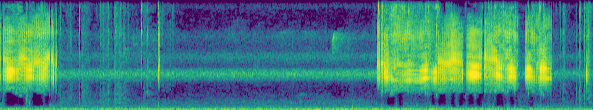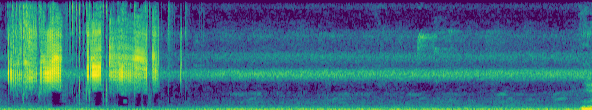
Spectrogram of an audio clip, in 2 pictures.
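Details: A cicada, apparently in poor shape, makes bursts of harsh, loud, high buzzing over a steady thin high whine, with irregular pulses and pauses.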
